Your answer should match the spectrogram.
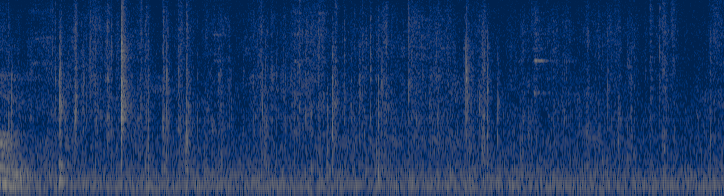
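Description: Faint rustling and crinkling of a folded paper plane being handled and its fuselage taped together, with scattered small clicks, the sharpest about two seconds in.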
